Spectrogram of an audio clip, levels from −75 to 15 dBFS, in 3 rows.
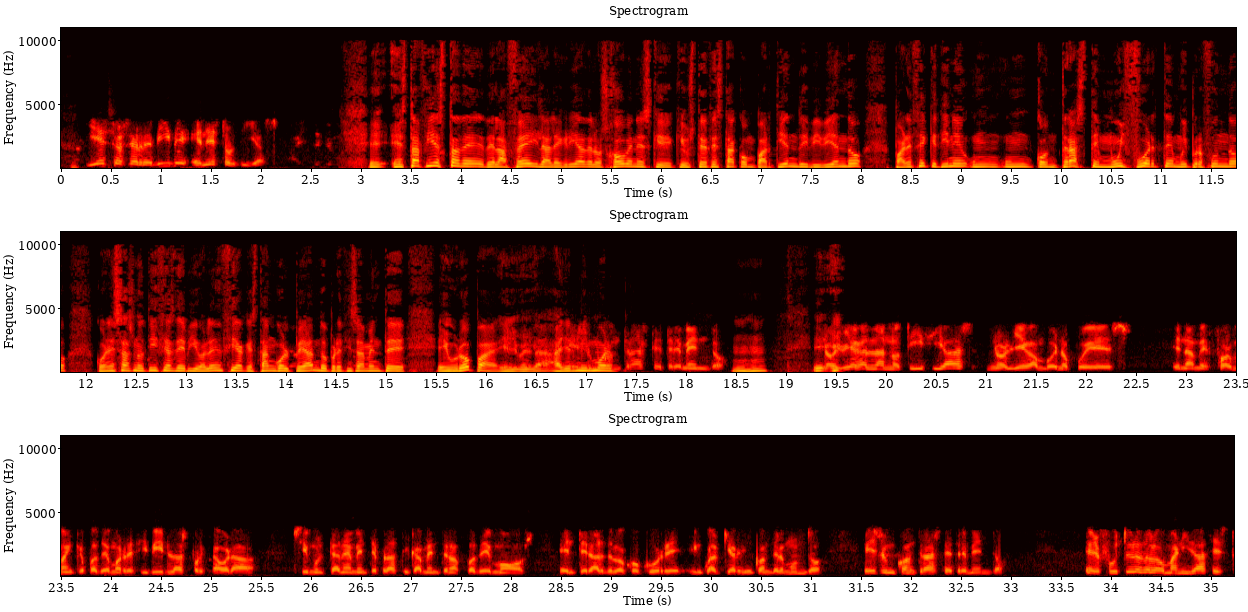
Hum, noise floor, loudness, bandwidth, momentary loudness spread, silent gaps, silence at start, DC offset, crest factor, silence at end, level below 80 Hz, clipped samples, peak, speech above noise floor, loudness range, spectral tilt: none; -61 dBFS; -24 LUFS; 10.5 kHz; 9 LU; none; 0.1 s; under 0.1%; 20 dB; 0.1 s; -54 dBFS; under 0.1%; -6 dBFS; 37 dB; 5 LU; -6.5 dB/octave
